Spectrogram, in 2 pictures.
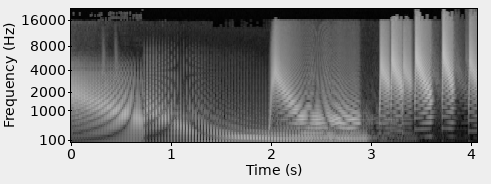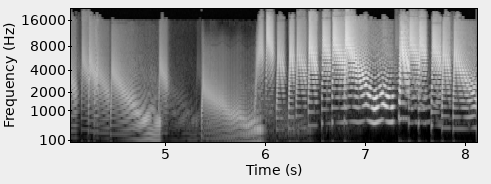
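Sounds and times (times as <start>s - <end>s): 
waspy Roland JD-990 synthesizer tone: 0.2s - 3.6s, 5.4s - 8.0s.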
